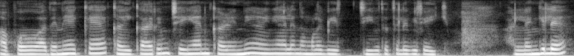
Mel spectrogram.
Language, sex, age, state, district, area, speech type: Malayalam, female, 30-45, Kerala, Palakkad, rural, spontaneous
